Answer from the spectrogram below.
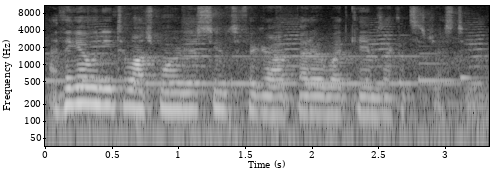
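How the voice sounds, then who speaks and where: A woman game streamer talks very fast in a low voice, chatting casually with viewers. Her speech is rambling and hesitant, full of fillers, with game music in an echoey room.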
